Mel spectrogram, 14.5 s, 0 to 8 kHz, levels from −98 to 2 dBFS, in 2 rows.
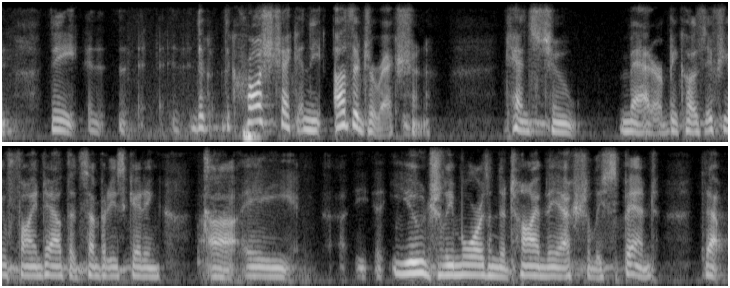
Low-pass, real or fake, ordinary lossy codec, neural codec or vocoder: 7.2 kHz; real; Opus, 32 kbps; none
